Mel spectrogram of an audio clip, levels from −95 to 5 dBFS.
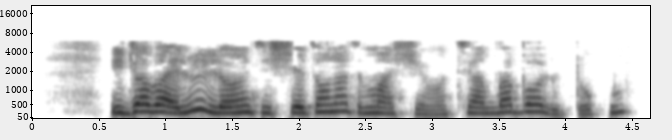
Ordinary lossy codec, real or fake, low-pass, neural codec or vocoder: MP3, 24 kbps; real; 7.2 kHz; none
